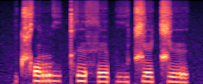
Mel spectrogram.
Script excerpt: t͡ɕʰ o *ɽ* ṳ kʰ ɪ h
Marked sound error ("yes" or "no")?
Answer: yes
